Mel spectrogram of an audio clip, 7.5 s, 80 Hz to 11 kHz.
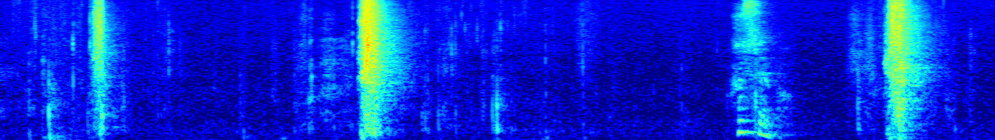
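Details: Brindle Akita dog, 1 year 10 months, gives several short sharp sneezes when told to lie down, seemingly to dodge the command; behavioural sneeze.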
